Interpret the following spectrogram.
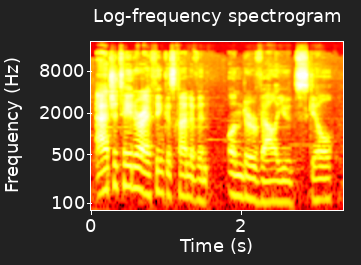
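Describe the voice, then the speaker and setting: A man's voice: medium pitch, expressive, normal speed, fairly bright tone, slight background noise. A man giving casual, unscripted video game commentary as a host, rambling and thinking aloud as he goes. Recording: music under the voice. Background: background music.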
